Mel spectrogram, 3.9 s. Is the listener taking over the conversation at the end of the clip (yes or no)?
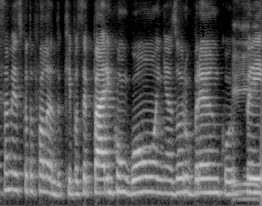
no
